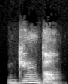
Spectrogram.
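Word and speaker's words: guinda: От іспанці вигадали такий спосіб через оцю глуху у, яка випадає, але дозволяє ґ зберегти звук дзвінке звучання.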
